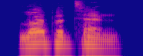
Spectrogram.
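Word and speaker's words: Lopatin: And it's the same guy who did his name's Lopton or Latin. Latin. Latin. Thank you for helping with my pronunciation.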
